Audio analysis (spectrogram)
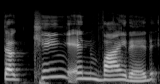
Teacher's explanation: invited 강세 두 번째에 오고요. invited 할 때 t가 뭔가 굴러가는 소리가 나죠.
